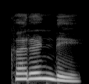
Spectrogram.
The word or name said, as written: ಕೋರಂಟಿ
